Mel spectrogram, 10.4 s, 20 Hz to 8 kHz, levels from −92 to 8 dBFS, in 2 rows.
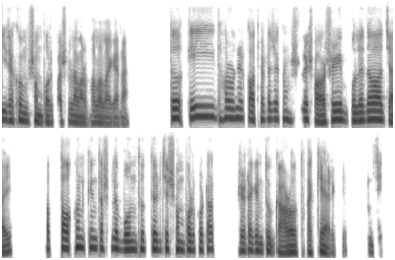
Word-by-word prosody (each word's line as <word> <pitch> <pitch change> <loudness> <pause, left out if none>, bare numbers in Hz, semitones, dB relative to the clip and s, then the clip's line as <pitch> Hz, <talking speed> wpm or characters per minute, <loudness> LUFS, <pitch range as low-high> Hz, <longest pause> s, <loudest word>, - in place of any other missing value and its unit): এইরকম 145 -1 0
সম্পর্ক 110 -3 -1
আসলে 115 +1 -6
আমার 100 -1 -3
ভালো 105 0 -2
লাগে 95 -1 -5
না। - - -8 0.6
তো 180 - +4 0.3
এই 210 +1 +2 0.2
ধরনের 180 +1 0
কথাটা 150 +2 -1
যখন 160 0 -3
আসলে 160 - -2
সরাসরি 120 +7 +3 0.2
বলে 140 +1 +3
দেওয়া 155 0 +6
যায়, 105 +2 +2 0.5
অপ 170 - -2
তখন 180 +3 +5
কিন্তু 185 -1 0
আসলে 180 0 0
বন্ধুত্বের 155 +1 +2
যে 155 - +3
সম্পর্কটা 150 +1 +1 0.4
সেটা 135 +1 0
কিন্তু 130 -1 0
গাঢ় 105 0 +4 0.2
থাকে 110 +2 -1
আরকি। - - -12 0.4
জি। - - -14
150 Hz, 175 wpm, -22 LUFS, 115-160 Hz, 0.6 s, দেওয়া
